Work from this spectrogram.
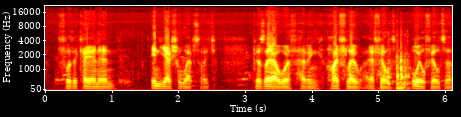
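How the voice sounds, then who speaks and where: Noticeable background noise runs under a man's voice. His intonation is monotone and flat, at a moderate pace. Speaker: motorcycle owner, home mechanic. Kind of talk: casual how-to commentary over video. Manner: casual, hesitant.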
